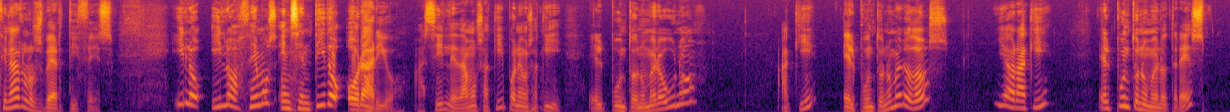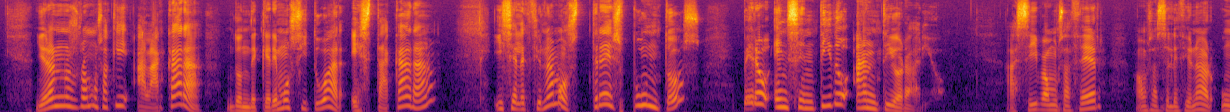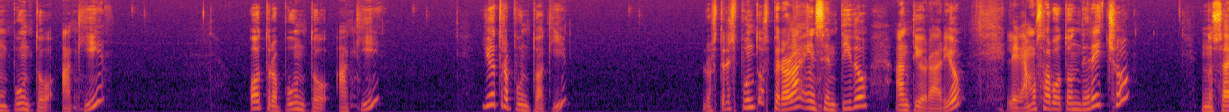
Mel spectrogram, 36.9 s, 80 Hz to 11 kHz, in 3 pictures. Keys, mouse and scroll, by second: 5.5 click, 8.0 click, 10.9 click, 13.2-15.0 middle drag, 17.5 middle click, 18.7-20.0 middle drag, 26.0 click, 28.8 click, 30.9 click, 35.9 right click.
